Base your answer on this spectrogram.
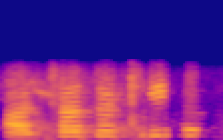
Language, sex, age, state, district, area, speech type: Hindi, female, 30-45, Uttar Pradesh, Chandauli, rural, conversation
